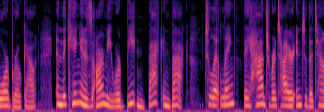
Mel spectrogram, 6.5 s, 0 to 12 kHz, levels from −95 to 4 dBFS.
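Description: A speech recording with no technical faults to report. Nothing wrong can be heard at any point in it.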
